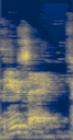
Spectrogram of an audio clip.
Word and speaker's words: Busiek: I'll add the pronunciation, too. It's Busiek. – Sorry, Busiek.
